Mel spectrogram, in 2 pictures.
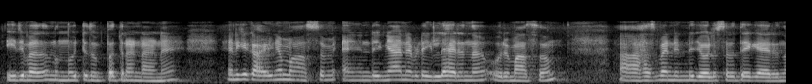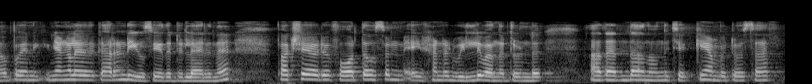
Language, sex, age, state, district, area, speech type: Malayalam, female, 30-45, Kerala, Thiruvananthapuram, rural, spontaneous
